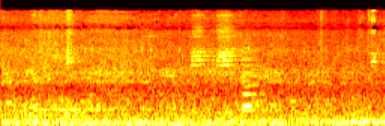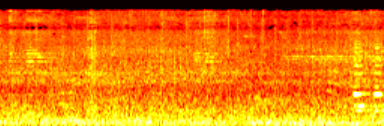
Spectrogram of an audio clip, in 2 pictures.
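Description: Busy city street traffic: a steady rumble of passing vehicles, with short horn toots about three seconds in and again near the end.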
